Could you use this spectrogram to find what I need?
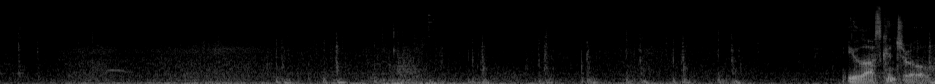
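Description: Heavy footsteps thud on a wooden floor.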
